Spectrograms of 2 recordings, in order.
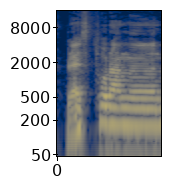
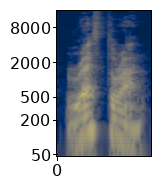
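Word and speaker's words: restaurant: 뜻은 그냥 식당이에요 그리고 레스토랑은 한국 사람들이 발음하는 방법인 거고 원래 정식으로 발음하는 거는 rest 레스 이렇게 반음을 하셔야 됩니다 어 일단 영어 단어를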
